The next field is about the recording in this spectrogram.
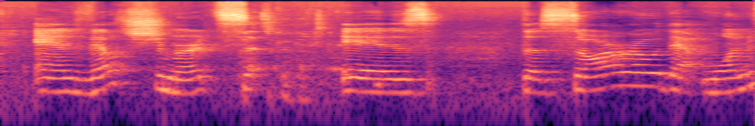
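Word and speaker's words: Weltschmerz: spell it is it it's pronounced with a V because this German is derived from German okay but it's w e l t C uh s c h m e r z velt Schurz and velt Schurz is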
